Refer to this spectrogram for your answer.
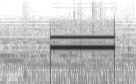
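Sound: telephone keypad button tones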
